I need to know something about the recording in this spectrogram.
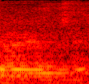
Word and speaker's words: iota: If you do I, that's not I2 and then separately 3, 4. It's like I on the 2, 3, 4 list. Yes, yeah, so this is stranding here again. And it's pronounced iota, by the way.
